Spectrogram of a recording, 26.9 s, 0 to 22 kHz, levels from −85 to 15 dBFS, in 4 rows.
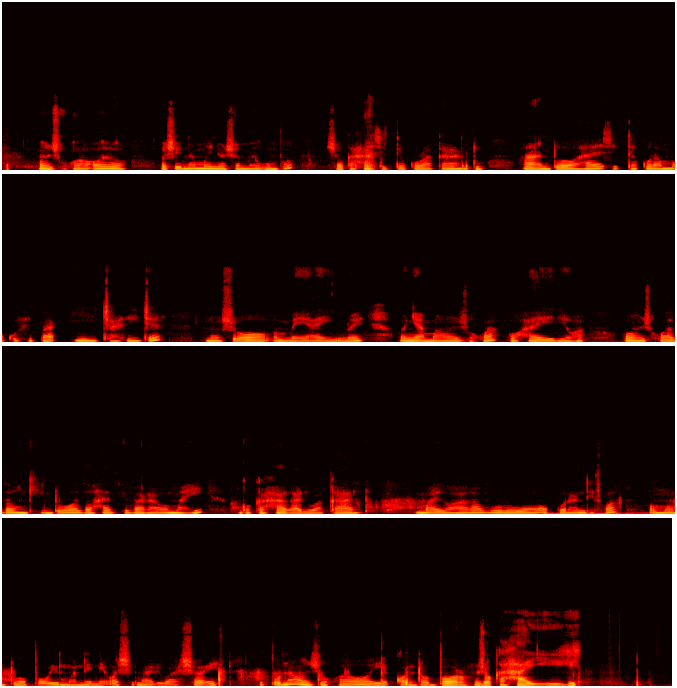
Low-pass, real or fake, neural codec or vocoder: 9.9 kHz; real; none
